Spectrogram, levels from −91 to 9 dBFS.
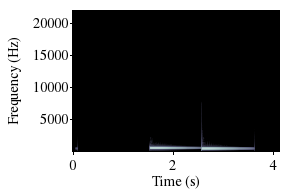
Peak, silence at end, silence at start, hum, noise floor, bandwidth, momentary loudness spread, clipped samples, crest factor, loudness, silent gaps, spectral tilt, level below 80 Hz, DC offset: -10 dBFS; 0.65 s; 1.5 s; none; under -90 dBFS; 1 kHz; 18 LU; under 0.1%; 12 dB; -18 LUFS; none; -8.5 dB/octave; -72 dBFS; under 0.1%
